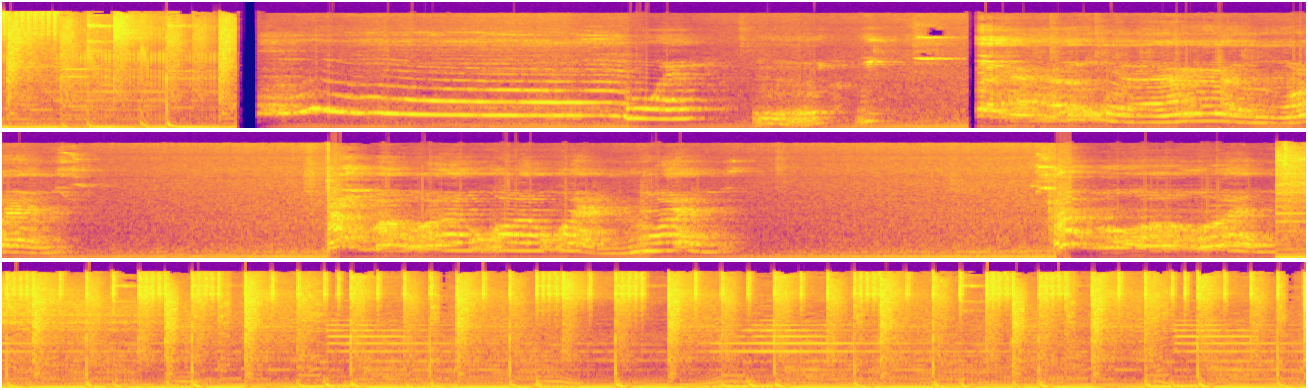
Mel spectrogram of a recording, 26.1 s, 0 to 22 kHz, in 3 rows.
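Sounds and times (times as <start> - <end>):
dog howling: 1.7 - 9.2, 11.0 - 13.6, 15.6 - 17.2.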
